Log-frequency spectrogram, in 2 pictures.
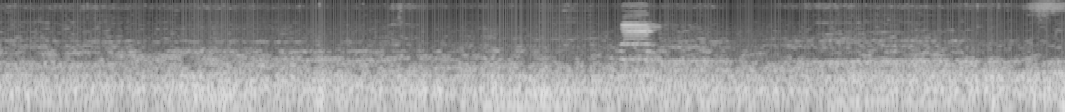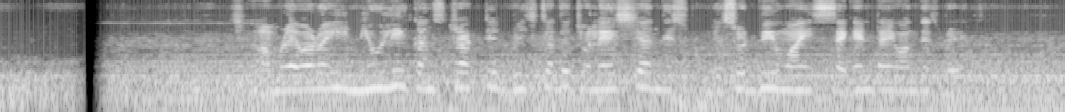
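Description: A car drives along a road with a steady low rumble of tyres and engine.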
